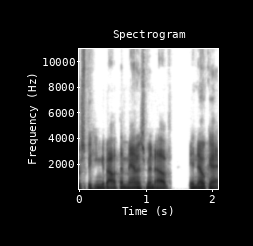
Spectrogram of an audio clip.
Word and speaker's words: INOCA: In the English language, we say INOCA and MINOCA.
